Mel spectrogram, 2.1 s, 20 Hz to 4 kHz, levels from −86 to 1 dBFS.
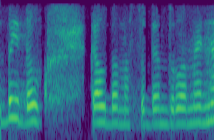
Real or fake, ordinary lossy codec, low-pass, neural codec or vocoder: real; AAC, 16 kbps; 3.6 kHz; none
